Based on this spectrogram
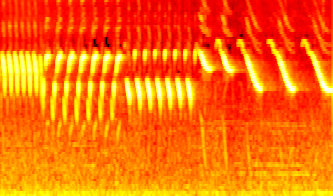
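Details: Canary song aimed at stimulating a female: a very rapid high trill slows into evenly spaced double notes, then ends in a series of clear, descending whistled slurs.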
